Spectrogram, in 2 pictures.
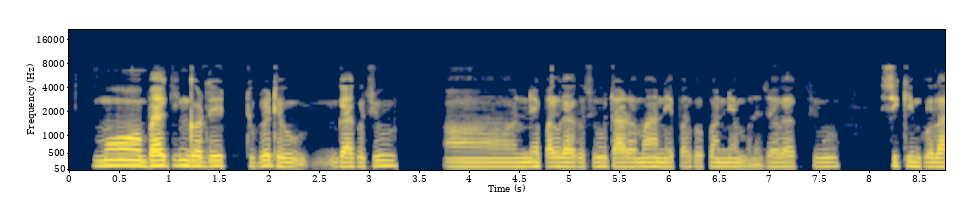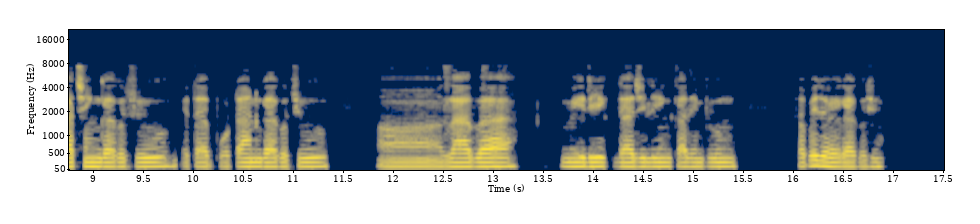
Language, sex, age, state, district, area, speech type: Nepali, male, 30-45, West Bengal, Kalimpong, rural, spontaneous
